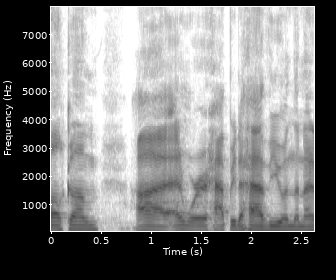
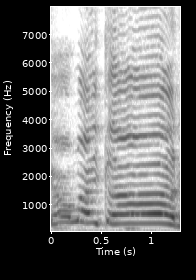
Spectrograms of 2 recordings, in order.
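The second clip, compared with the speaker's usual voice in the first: mock shock; much slower than usual. Characters react in shock.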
